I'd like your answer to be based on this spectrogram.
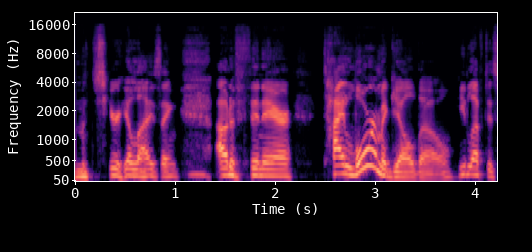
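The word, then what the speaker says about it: Tylor: The Mets announcers, by the way, definitely, I assumed it was just pronounced Tyler. It's T-Y-L-O-R, but the Mets announcers. It is Tyler. – It is, the way they pronounced it was definitely Tyler McGill, who started for the Mets on Sunday.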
